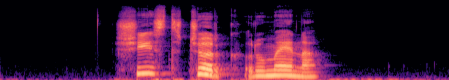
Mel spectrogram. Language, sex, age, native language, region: Slovenian, female, 30-49, Slovenian, Gorenjska region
